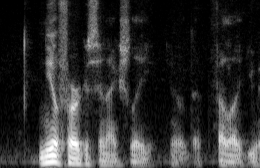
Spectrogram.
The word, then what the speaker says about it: Niall: the news coming out of China is how Niall Ferguson actually, the fellow you interviewed Oh, I know. Niall. in Davos uh has a great article Niall's Niall.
